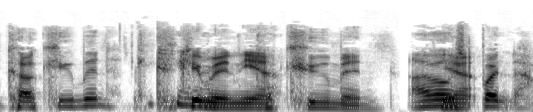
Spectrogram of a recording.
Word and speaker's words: curcumin: true they said that curse human because you mean curcumin cooking really a cumin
